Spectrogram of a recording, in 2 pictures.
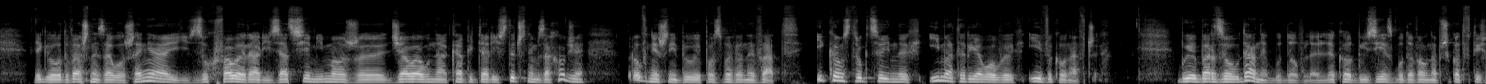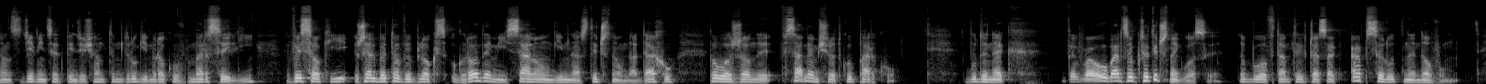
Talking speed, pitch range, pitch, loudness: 125 wpm, 110-130 Hz, 120 Hz, -22 LUFS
